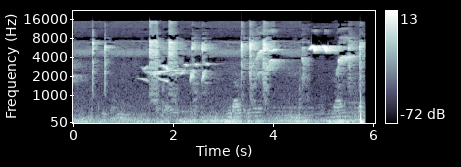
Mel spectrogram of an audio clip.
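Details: Thai-type white-rumped shama giving scattered whistles, sharp clicks and a few rich warbled phrases, with gaps of near quiet and a low background rumble throughout.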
